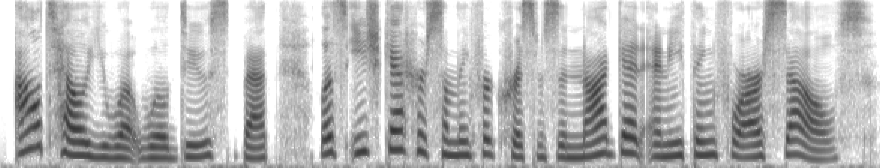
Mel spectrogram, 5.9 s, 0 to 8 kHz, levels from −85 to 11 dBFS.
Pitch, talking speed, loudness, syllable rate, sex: 230 Hz, 215 wpm, -18 LUFS, 5.3 syllables/s, female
